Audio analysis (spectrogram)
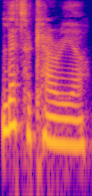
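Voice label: "letter carrier", British English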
